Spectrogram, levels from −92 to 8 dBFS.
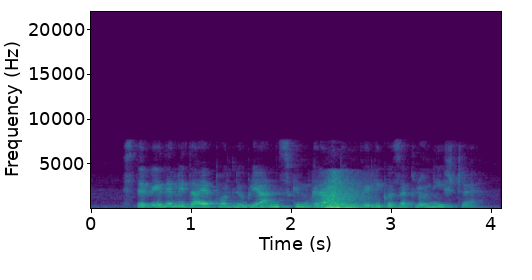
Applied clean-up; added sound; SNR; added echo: none; Whoosh, swoosh, swish; -4 dB; reverberation time 0.2 s.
